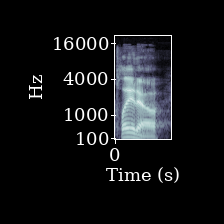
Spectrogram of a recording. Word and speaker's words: Plato: approach because you just started and is it Plato is that how you pronounce the company's name yeah exactly okay so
